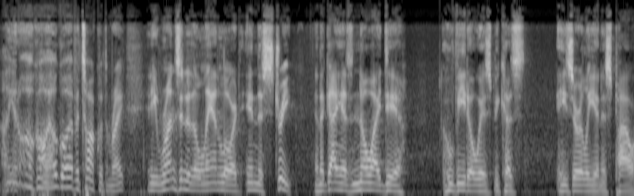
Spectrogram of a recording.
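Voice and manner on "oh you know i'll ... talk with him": raspy, rough-throated voice. Retelling a film scene, quoting the young mob boss: raspy Marlon Brando voice. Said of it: "the Marlon Brando, like, raspy voice thing".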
